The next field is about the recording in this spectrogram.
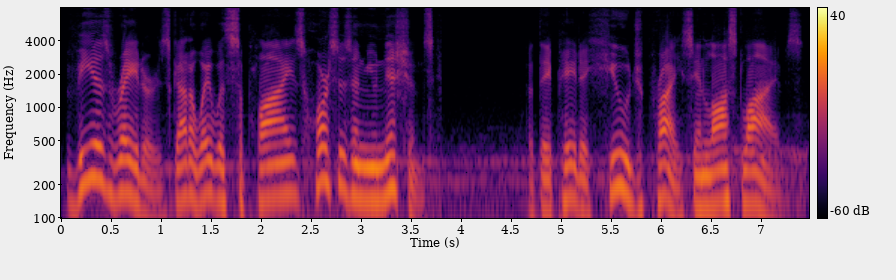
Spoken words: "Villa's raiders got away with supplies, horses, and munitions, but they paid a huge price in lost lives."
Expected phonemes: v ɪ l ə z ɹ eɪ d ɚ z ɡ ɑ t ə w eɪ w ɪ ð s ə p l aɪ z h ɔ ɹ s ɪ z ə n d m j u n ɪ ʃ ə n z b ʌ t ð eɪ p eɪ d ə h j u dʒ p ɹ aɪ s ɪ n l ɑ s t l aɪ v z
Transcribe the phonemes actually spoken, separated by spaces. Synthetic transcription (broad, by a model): v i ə z ɹ eɪ d ɚ z ɡ ɑ t ə w eɪ w ɪ ð s ə p l aɪ z h ɔ ɹ s ɪ z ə n m j u n ɪ ʃ ə n z b ʌ t ð eɪ p eɪ d ə h j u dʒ p ɹ aɪ s ɪ n l ɑ s t l aɪ v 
